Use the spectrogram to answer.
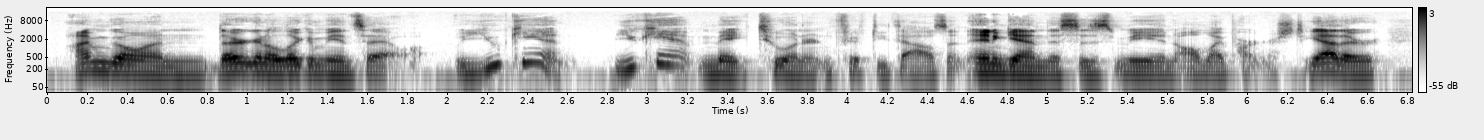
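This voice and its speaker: Very fast speech from a man at a medium pitch with ordinary pitch variation. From South Dakota. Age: 30s. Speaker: commercial real estate investor. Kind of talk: casual chat.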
